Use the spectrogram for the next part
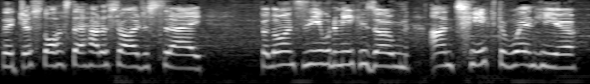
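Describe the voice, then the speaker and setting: A woman giving excited sim racing commentary while losing her voice. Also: sits high, moderate pace, a little hiss or hum, rough recording. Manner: excitable, laughs at herself. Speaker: race commentator.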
